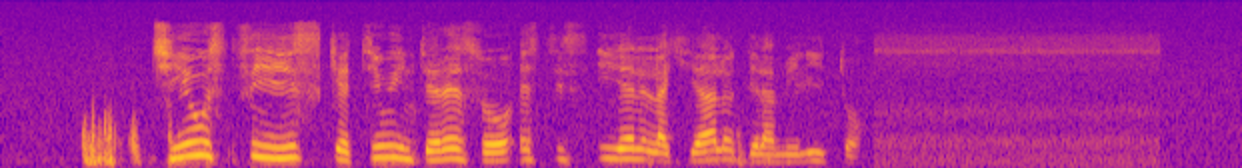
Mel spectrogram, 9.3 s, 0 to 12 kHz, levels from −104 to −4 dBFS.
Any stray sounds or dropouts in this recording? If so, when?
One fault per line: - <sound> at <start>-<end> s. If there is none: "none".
none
